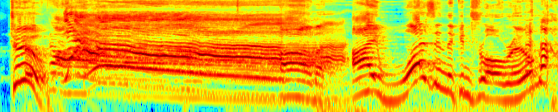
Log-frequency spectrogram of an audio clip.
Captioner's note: cheer; group laughing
